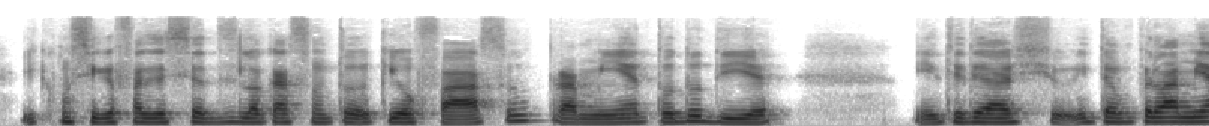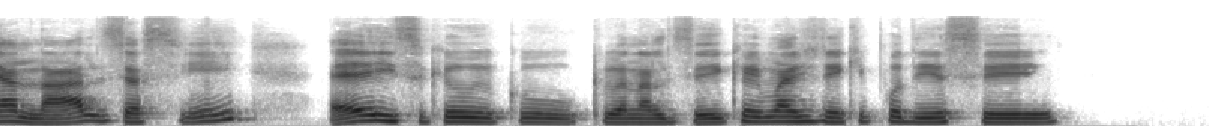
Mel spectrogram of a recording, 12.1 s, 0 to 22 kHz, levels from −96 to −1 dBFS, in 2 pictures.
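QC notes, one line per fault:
7.07–7.09 s, repeated buffer: one 5.8 ms chunk of speech plays four extra times, back to back, with a hard join at each repeat. That length fits a 256-sample buffer. Looped this fast, the chunk is heard as a brief buzz rather than a stutter. Nothing is skipped: the speech resumes exactly where it stopped. That intact timeline is what separates it from a reservoir fault, where material goes missing.
10.26–10.28 s, broken MP3 bit reservoir: a short disturbance of about 29 ms, close to the length of one 26.1 ms MP3 frame. The likely cause is that the decoder took its borrowed reservoir bytes from the wrong frame after a break in the stream, so that stretch was rebuilt from mismatched data. Unlike the repeated buffer, nothing loops. The fault lasts about one frame and leaves no run of identical repeats.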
